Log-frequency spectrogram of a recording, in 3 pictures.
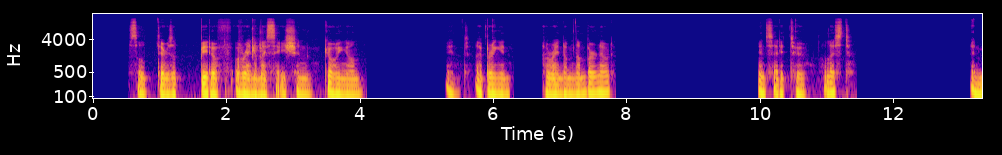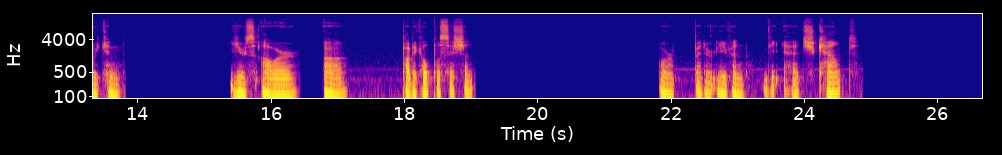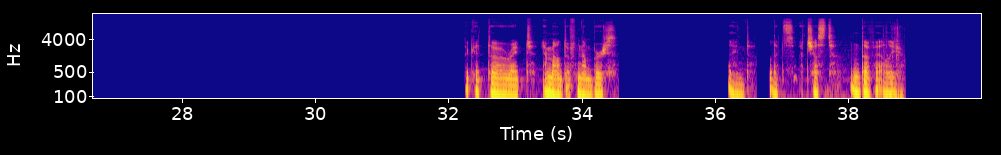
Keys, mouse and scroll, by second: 2.3 middle click, 2.7 shift+a, 10.8 click, 15.0 click, 23.0 click, 27.1 click, 28.8-30.0 drag, 31.4-34.4 middle drag, 34.7 click, 36.5 middle click, 37.2 scroll up 1, 37.6-40.0 drag.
